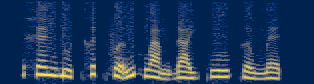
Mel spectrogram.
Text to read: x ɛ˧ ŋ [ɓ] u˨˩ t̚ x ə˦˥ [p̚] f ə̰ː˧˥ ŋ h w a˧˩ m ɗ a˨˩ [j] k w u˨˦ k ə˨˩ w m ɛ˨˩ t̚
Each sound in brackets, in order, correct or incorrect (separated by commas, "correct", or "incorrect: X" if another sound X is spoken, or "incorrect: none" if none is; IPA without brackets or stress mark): incorrect: ɗ, incorrect: t̚, correct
